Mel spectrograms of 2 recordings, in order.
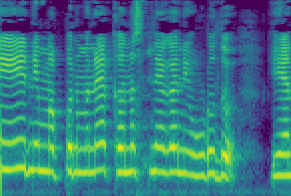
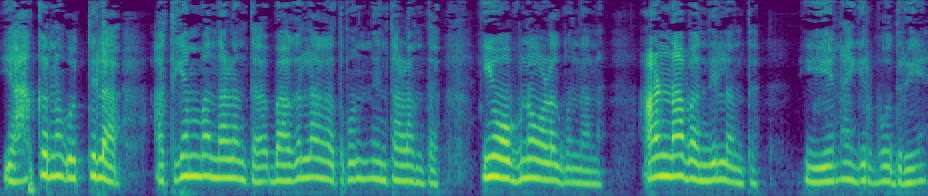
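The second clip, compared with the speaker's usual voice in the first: soft, lowered confiding voice; hushed worry; 4 semitones lower, 6 dB quieter than usual. Acted. Wife telling husband about the weeping sister-in-law, hushed worry. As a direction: confide it quietly and anxiously.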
